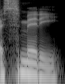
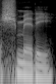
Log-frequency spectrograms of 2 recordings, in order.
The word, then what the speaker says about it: Smitty: His last name is Schmid, but he goes by Smitty, not Schmitty.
